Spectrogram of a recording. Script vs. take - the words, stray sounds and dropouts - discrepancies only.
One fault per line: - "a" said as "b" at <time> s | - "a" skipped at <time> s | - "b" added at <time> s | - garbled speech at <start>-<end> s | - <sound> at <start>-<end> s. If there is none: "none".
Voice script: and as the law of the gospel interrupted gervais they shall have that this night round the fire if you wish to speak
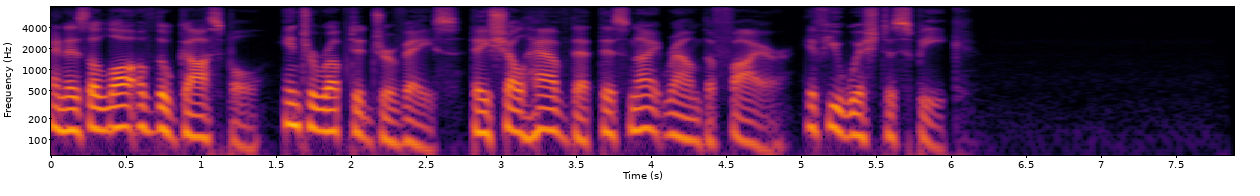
none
